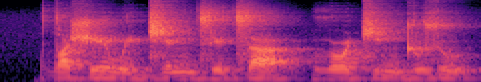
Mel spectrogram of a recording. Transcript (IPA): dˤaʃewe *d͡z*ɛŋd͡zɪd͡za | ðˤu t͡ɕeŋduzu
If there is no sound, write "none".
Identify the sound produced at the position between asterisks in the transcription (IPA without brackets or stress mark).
d͡ʑ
